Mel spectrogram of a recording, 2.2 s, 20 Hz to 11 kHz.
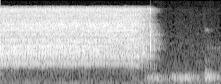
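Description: Philips YS521 rotary electric shaver running with a steady buzz on its newly replaced rechargeable batteries, then switched off with a click about one and a half seconds in.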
